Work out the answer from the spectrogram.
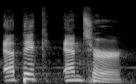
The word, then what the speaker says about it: Epicenter: This one is called Epic Enter.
